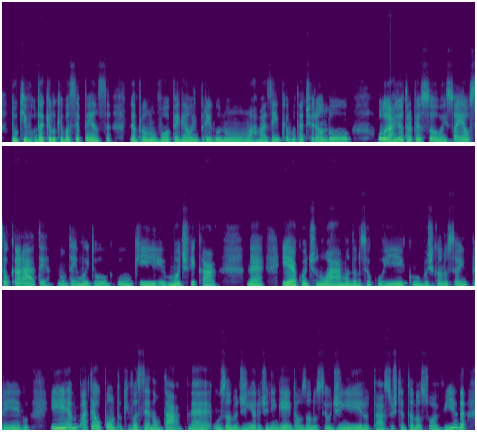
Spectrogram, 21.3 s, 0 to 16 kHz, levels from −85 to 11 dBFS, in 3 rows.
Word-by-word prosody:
Do 220 0 +5
que 235 +3 +2
vo 215 - -1
daquilo 245 +2 +4
que 245 - -1
você 250 +1 +1
pensa. 235 -10 0 0.3
Exemplo: 190 -2 +1
"eu - - +3
não 200 -1 +3
vou 205 +4 +2
pegar 210 -4 +2
um 190 - +3
emprego 185 -1 0
num 170 -2 +1
armazém, 185 +7 -1
porque 275 - -14
eu - - -4
vou 290 - -3
tá 280 -1 -2
tirando 260 -1 0 0.4
o - - +4
lugar 235 -1 +7
de 240 - +3
outra 235 0 0
pessoa." 260 -5 +1
Isso 205 +4 -3
aí 250 - +1
é 260 - +2
o 275 - -1
seu 280 -1 -2
caráter, 275 - +1
não 185 +2 -5
tem 195 +2 -3
muito 225 -2 -1
o 215 -1 -1
que 220 0 -1
modificar, 215 -3 0 0.4
né. 200 +2 +2 0.3
E 280 - +3
é 235 -5 +7
continuar 200 -1 +1
mandando 195 -2 +1
seu 190 0 -4
currículo, 190 +1 -2
buscando 185 0 -2
o - - -1
seu 180 0 -4
emprego 200 +1 -1 0.3
e 315 +3 +6 0.2
até 295 0 0
o 300 - +2
ponto 190 -6 -1
que 195 +2 -14
você 205 0 -1
não 195 +2 0
tá, 175 -4 0
né, 195 -3 0
usando 185 -1 0
o 180 - 0
dinheiro 185 -1 -2
de 185 +2 -4
ninguém, 190 -5 0
tá 170 0 -5
usando 175 0 -2
o - - -4
seu 185 +1 -4
dinheiro, 185 -4 0
tá 170 0 -4
sustentando 180 +1 -3
a 175 - -1
sua 175 -1 -4
vida, 265 - +1
200 Hz, 205 wpm, -24 LUFS, 185-235 Hz, 0.4 s, lugar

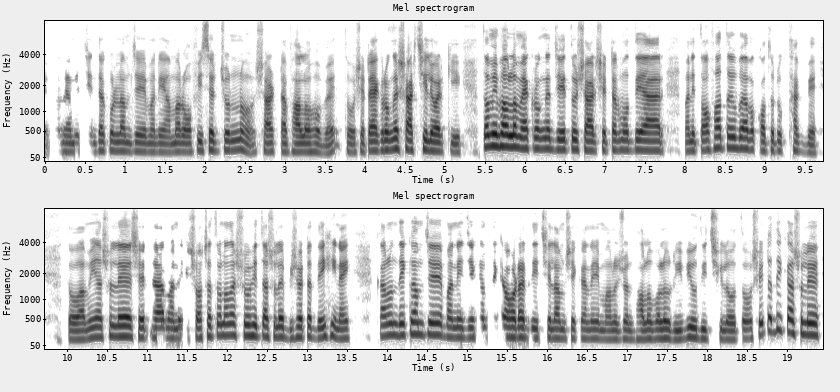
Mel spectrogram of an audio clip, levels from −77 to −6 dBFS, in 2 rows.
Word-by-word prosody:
মানি 135 - -10
আমি 135 +1 -7
চিন্তা 135 +2 -4
করলাম, 145 -2 -1
যে, 145 - 0
মানি 135 0 -4
আমার 135 +1 -2
অফিসের 150 +2 -1
জন্য 160 +1 -1 0.3
শার্টটা 135 -1 -1
ভালো 135 0 +2
হবে। 115 -3 -3 0.2
তো - - -6
সেটা 140 +1 -3
এক 150 - -5
রঙের 170 +2 +3
শার্ট 160 -2 +5
ছিল 165 -2 +1
আরকি। 135 -1 -5 0.3
তো - - -27
আমি 225 - +8
ভাবলাম 210 -1 +8
এক 185 - -5
রঙের 180 0 +1
যেহেতু 165 0 +2
শার্ট 155 -1 +4
সেটার 155 0 -1
মধ্যে 160 +1 0 0.2
আর 155 - +3 0.3
মানি 145 +1 -1
তফাৎ 160 +5 +1 0.2
বা 185 - +4 0.2
কতটুকু 150 0 -4
থাকবে। 130 -4 -4 0.4
তো - - -5 0.2
আমি 150 +3 -2
আসলে 185 +1 +1 0.2
সেটা 165 0 0 0.2
মানি 160 0 -1 0.2
সচেতনতার 195 +4 -1
সহিত 195 -2 +1
আসলে 175 0 +1
বিষয়টা 175 +2 0
দেখি 185 +4 +1
নাই। 150 - +2 0.4
কারণ 195 +2 0
দেখলাম 220 +2 +1
যে, - - +5 0.2
মানি 170 -1 0
যেখান 165 +1 -3
থেকে - - -6
অর্ডার 170 0 +4
দিচ্ছিলাম, 155 -1 -2
সেখানে 150 -1 -4 0.2
মানুষজন 140 +1 -4
ভালো, 145 +1 -1
ভালো 150 +1 +2
রিভিউ 155 +5 0
দিচ্ছিল। 145 0 -4 0.2
তো - - -3
সেটা 215 +6 0
দেখে 275 -3 -3
আসলে 215 -2 +2
160 Hz, 195 wpm, -24 LUFS, 145-180 Hz, 0.4 s, আমি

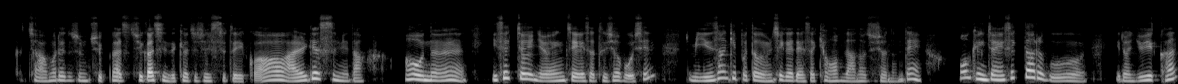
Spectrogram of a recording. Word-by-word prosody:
그쵸. - - -8
아무래도 180 +2 -2
좀 175 -1 -5
쥐파지 170 -1 -3
쥐같이 190 -1 +4
느껴지실 160 +1 -4
수도 155 -2 -6
있고 140 -1 -5
아 200 +3 +4
알겠습니다. 175 - +1 0.4
아 230 - 0
오늘 195 -3 +4 0.3
이색적인 250 -1 +3
여행지에서 165 +1 +1
드셔 165 +3 -3
보신 175 - -3 0.3
좀 180 - -6
인상 180 - +1
깊었던 210 - -1
음식에 180 +4 -1
대해서 150 0 -1
경험 160 +1 -5
나눠 155 -1 -5
주셨는데 165 - -4 0.4
어 305 +1 +1
굉장히 225 -5 +5
색다르고 200 - +1 0.3
이런 160 -1 -5
유익한 205 - +1
180 Hz, 385 characters per minute, -23 LUFS, 160-210 Hz, 0.4 s, 굉장히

